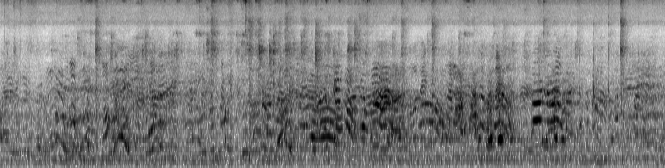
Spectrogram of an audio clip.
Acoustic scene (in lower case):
residential area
